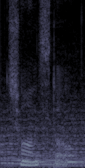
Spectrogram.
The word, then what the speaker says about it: Schonstal: person's name that's how you say that name sean stahl sean's though so it's a tactical match three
